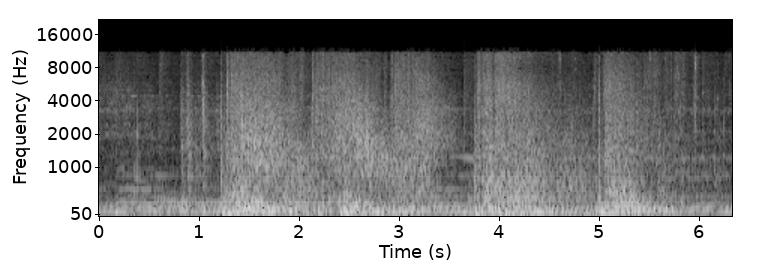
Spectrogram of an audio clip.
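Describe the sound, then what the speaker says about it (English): Grenades blast in Max Payne: heavy booming explosions, two main detonations about three seconds apart, loud and close, with crashing debris and gunfire around them. "Definitely another grenade one."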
